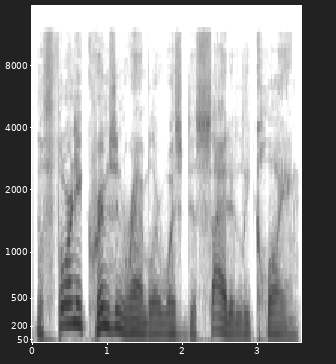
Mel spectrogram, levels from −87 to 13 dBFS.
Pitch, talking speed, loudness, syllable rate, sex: 135 Hz, 115 wpm, -18 LUFS, 3.8 syllables/s, male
